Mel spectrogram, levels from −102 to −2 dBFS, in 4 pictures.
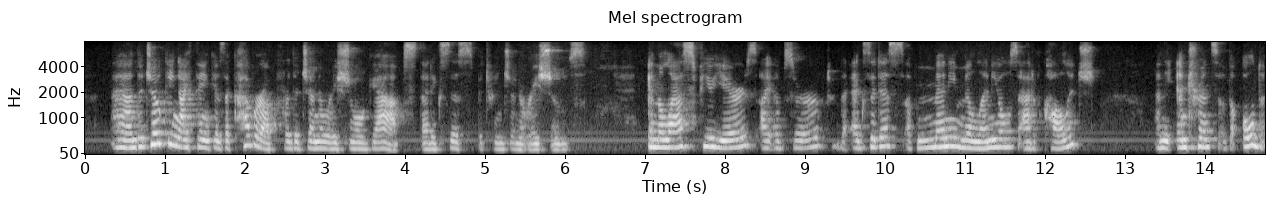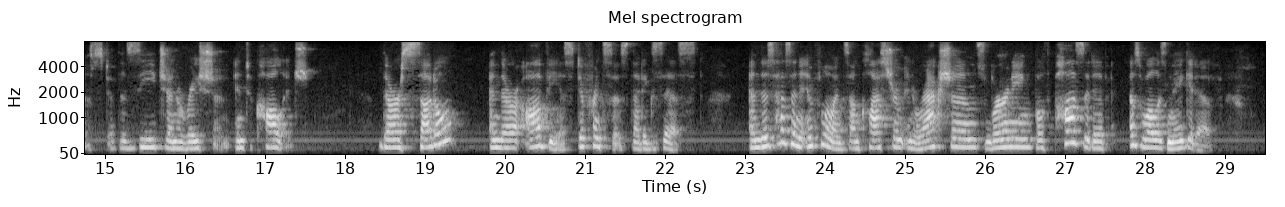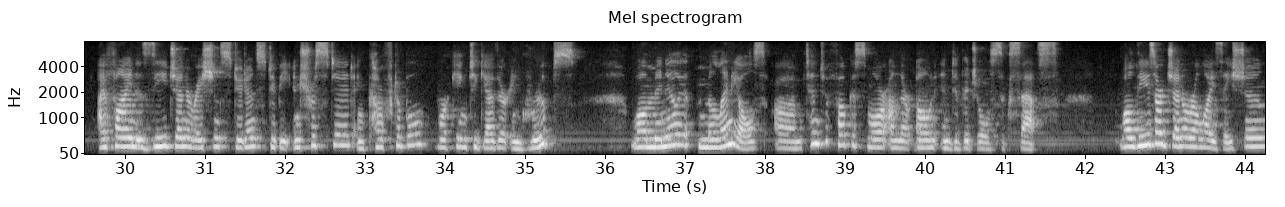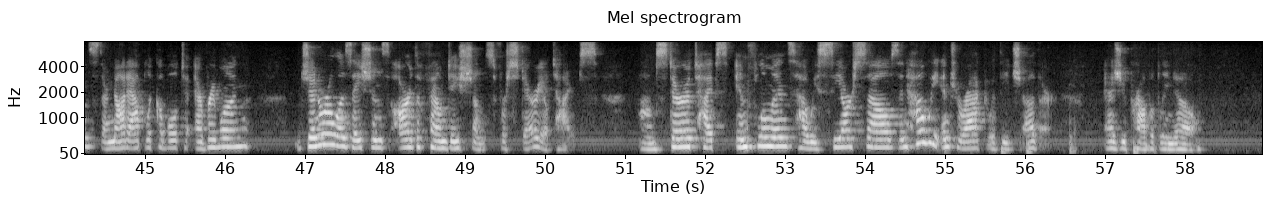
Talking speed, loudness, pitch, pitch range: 130 wpm, -19 LUFS, 200 Hz, 180-225 Hz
